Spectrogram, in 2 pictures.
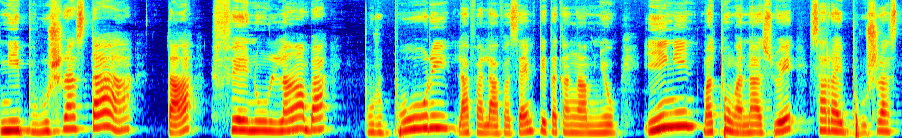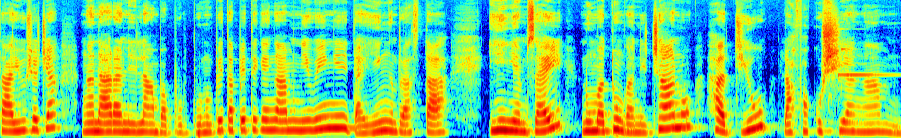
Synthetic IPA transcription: nibuɾuʃirasi̥t̪a | d̪̥a | fenulambə | b̥uɾubuɾilavəlavəz̥ajmipet̪akaŋaminiwiɲimat̪uŋɡanaziwesaɾajbuɾuʃirasi̥t̪aiws̬aʈ͡ʂiaŋanaɾanilambəbuɾubuɾimipet̪əpet̪ekʲaŋaminiwiɲid̪aiɲinrasi̥t̪aiɲamizajnumat̪uŋɡaniʈ͡ʂanuhad̪iulafakuʃiaŋamini̥

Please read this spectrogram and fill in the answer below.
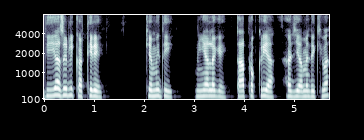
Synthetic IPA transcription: d̪ijas̬elikaʈʰːiɾe | kemĩt̪i | nɪjãlɐɡet̪apɾokɾɪja | had͡ʒiamɛ̃d̪eːkʰiʋa

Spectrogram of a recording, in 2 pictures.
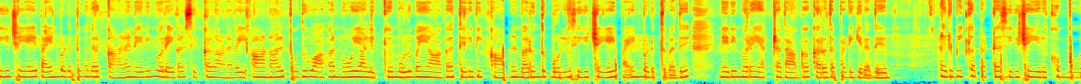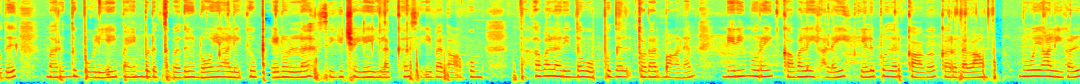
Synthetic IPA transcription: sɪɣɪʈt͡ʃːɐjɐɪpɐjɐnpɐɽɯt̪ːɯʋɐðɐrkaːnɐnɪrɪmɯɾɐɪɣɐɭsɪkːɐlaːnɐʋɐɪʔaːnaːlpɔðɯʋaːɣɐnoːjaːlɪkːɯmʊɻʊmɐjaːɣɐt̪ɛɾɪʋɪkːaːmɐlmɐɾɯnd̪ɯpoːlisɪɣɪʈt͡ʃːɐjɐɪpɐjɐnpɐɽɯt̪ːɯʋɐðɯnɛɾɪmɯɾɐɪɐʈrɐðaːɣɐkɐɾɯðɐpːɐɽɯɣɪrɐðɯ | nɛɾɯʋɪkːɐpːɐʈːɐsɪɣɪt͡ʃːɐɪɪɾɯkʰːɯmpoːðɯ | mɐɾɯnd̪ɯpoːlɪjɐɪpɐjɐnpɐɽɯt̪ːɯʋɐðɯnoːjaːɭɪkːɯpɐjɐnɯɭːɐsɪɣɪt͡ʃːɐjɐɪlɐkːɐsɛjʋɐðaːɣɯmt̪ɐɣɐʋɐlɐɾɪnd̪ɐɔpːɯðɐlt̪ɔɽɐɾbaːnɐm | nɪɾɪmɯrɐɪkːɐʋɐlɐɪɣɐɭɐɪɛɭɯpːɐðɐrkaːɣɐkɐɾɯðɐlaːm | noːjaːɭɪɣɐɭ

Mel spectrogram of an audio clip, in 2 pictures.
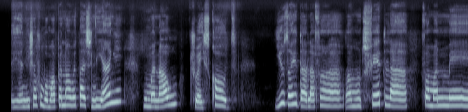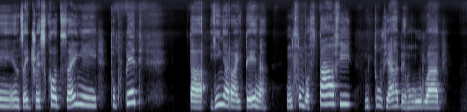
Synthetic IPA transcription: d̪̥eaniʃənfumbəmapanawat̪aziniaɲiŋimanaw | d͡ʒaskowd̪ | iwzajd̪alafəŋamund͡zu̥fet̪ila | famanumeanid͡zajd͡ʒraskod̪zajɲi | t̪upu̥pet̪i̥ | d̪̥aiɲaɾait̪eŋə | ŋifumbəfi̥t̪afi | mit̪uviabaminuluabi̥

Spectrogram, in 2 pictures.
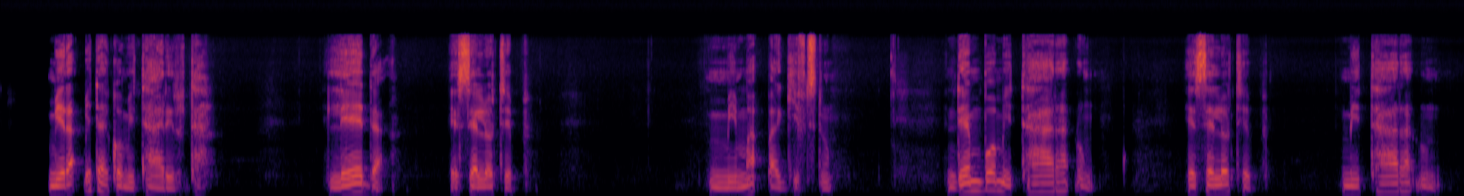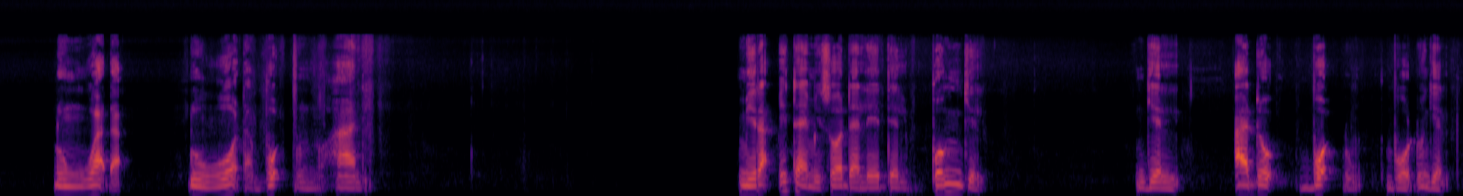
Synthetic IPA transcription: miɾaɓːitajkɔmitaɾiɾtʰa | lɛːda̰ | ɛsɛlɔtʰɛp | mimaɓːaɡiftɗum | ndɛmbɔmitʰaːɾaɗum | ɛsɛlɔtʰɛp | mitʰaːɾaɗum | ɗumwaɗa̰ | ɗumwɔːɗaboɗːumnɔ̰haːndḭ | miɾaɓːitajmisɔːdalɛdɛlbɔŋɡɛl | ŋɡɛl | ʔadɔ | boɗːum | boɗuŋɡɛl

